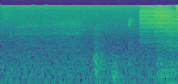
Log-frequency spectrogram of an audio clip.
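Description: Steady low background hum, with a short creak a little over a second in and a brief rustle near the end as a seated person moves, bringing the palms together and bowing.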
